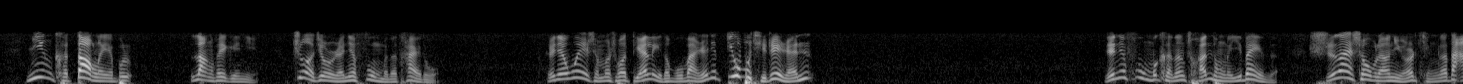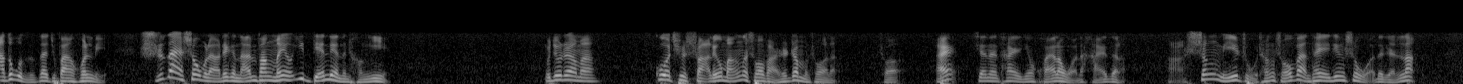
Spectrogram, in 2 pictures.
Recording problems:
high frequencies cut off; severe; nothing above 4.5 kHz
hiss; faint; throughout; 25 dB below the speech

